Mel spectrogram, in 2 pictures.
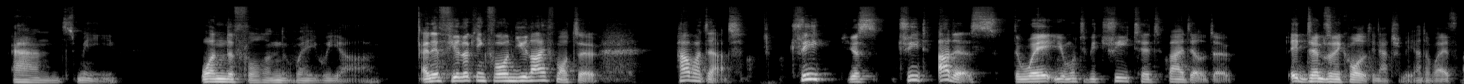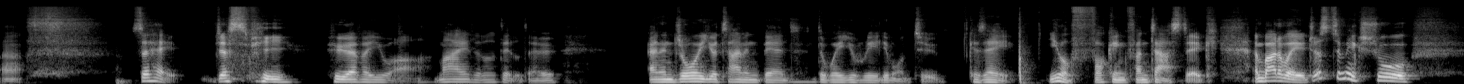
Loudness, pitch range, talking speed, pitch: -19 LUFS, 105-135 Hz, 155 wpm, 115 Hz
